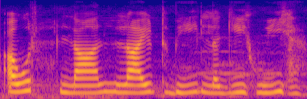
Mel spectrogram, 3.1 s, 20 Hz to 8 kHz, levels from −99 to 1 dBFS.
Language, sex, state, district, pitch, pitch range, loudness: Hindi, female, Uttar Pradesh, Saharanpur, 230 Hz, 220-245 Hz, -21 LUFS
